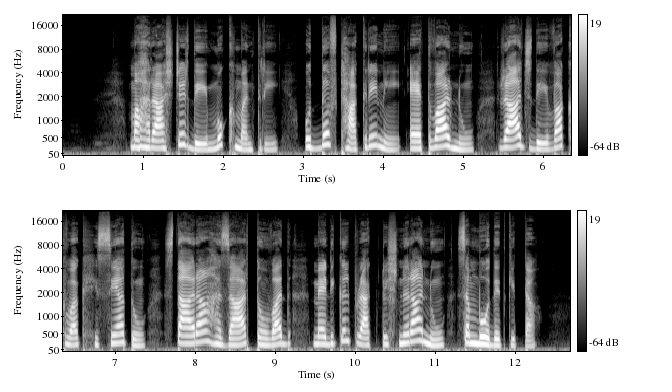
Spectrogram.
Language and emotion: Punjabi, neutral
